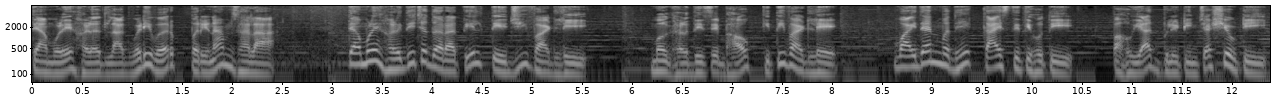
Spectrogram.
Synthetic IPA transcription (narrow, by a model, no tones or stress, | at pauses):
t̪jamuɭeɦəɭəd̪laɡʋəɽiʋəɾpəɾiɽ̃amd͡zʱala | t̪jamuɭeɦəɭd̪it͡ɕjad̪əɾat̪iːlt̪ed͡ʑiːʋaɽliː | məɡɦəɭd̪it͡sebʱawkit̪iːʋaɽle | ʋajd̪jamːəd̪ʱːjekajst̪ʰit̪iːɦot̪iː | paɦujat̪̚buleʈiɲt͡ɕjaɕeʋʈiː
